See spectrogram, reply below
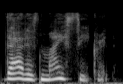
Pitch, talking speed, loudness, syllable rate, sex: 240 Hz, 195 wpm, -17 LUFS, 4.5 syllables/s, female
